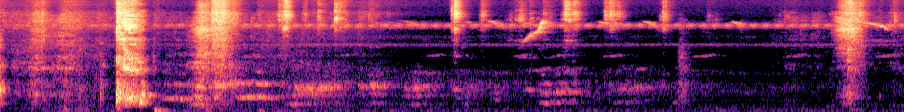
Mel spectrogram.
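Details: Cough from a student who has a cough and flu, recorded while getting ready for school.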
